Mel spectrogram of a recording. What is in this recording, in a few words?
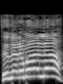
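status check, battlechatter, Russian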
